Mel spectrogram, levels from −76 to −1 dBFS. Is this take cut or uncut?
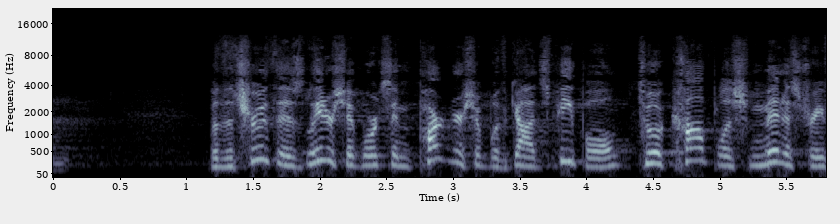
cut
